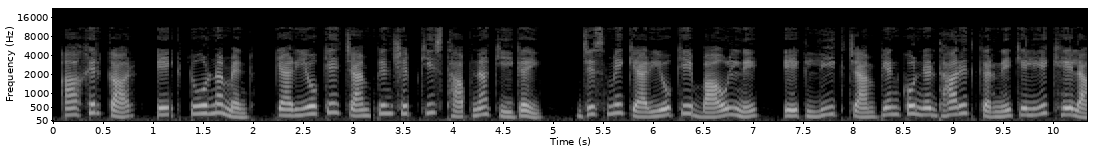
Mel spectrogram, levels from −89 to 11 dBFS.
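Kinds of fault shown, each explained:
MP3 compression: The treble stops sharply at 11.2 kHz. The speech sounds watery and swirly, with smeared attacks and chirpy s sounds. This plainly audible damage likely comes from an MP3 encoder short of bits, and fits a rate near 48 kbps.
Gap between chunks: Short silent holes cut the speech every 2 seconds. Each lasts about 21 ms, at 1.16, 3.18, 5.20, 7.22 and 9.25 s. One falls just before "टूर्नामेंट कैरिओके". The sound resumes intact after each hole.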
